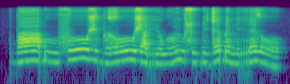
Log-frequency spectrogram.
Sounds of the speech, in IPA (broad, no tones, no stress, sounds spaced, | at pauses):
b aː ɓ uː f oː ʒ ɨ b ə˞ ɣ oː ʒ a rʲ ɔ w ɤ ŋ u s u ɓ e ɡ ɛ ɓ ɛ ŋ e r ɛ ð oː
